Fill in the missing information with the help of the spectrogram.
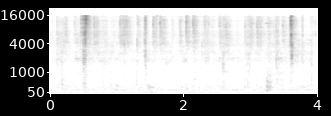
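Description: Faint eating sounds: a person chewing a mouthful of rice eaten by hand, with a few soft mouth clicks and smacks, over a steady low hum.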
